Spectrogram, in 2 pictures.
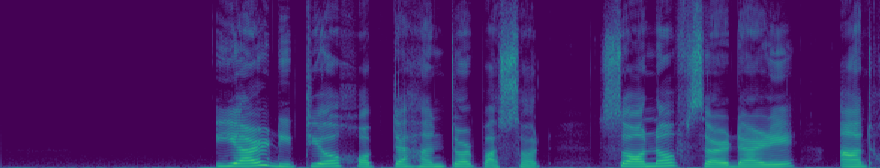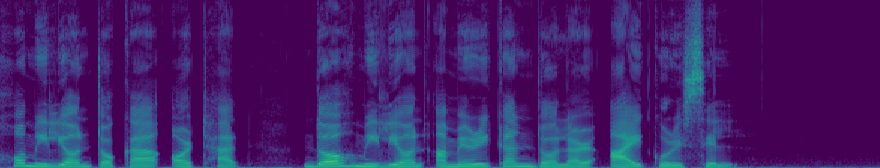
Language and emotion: Assamese, neutral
